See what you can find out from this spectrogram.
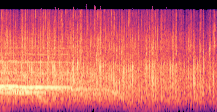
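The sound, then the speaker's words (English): An audience applauds the worship band at an evening church gathering. A loud burst of clapping gradually fades over a few seconds, and a brief held tone sounds at the start. “Can we hear it for our worship band one more time?”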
